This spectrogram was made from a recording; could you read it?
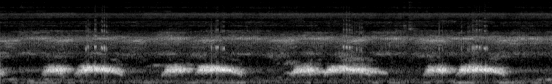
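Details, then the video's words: Master recording of spotted dove song for training birds: soft, low, hollow coos in paired phrases, a short note then a longer drawn-out note. Four phrases repeat about every one and a half seconds over steady low hiss. "MASTERAN BUAT BURUNG TEKUKUR SUPAYA GAC0R DAN BERGAIR4H"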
